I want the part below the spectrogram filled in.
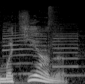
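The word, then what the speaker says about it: Motian: В первые годы 49 минут джаза я произносил его фамилию как Моушен. Потом великий знаток джаза, живущий нынче в Бостоне, Сабирджан Курмаев, написал мне, что Пол армянских кровей и что его фамилия и звучит по-армянски Матьян.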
